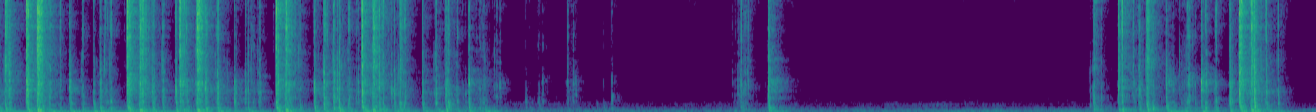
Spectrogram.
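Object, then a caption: Plastic computer keyboard. Fingertips type steadily on a black plastic, full-size, hollow-bodied wireless Microsoft ergonomic keyboard. Bright, clicky keystrokes rattle in quick irregular runs for nearly four seconds, then stop, leaving a faint low hum broken by a brief pair of taps. The typing resumes in a fast flurry near the end.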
